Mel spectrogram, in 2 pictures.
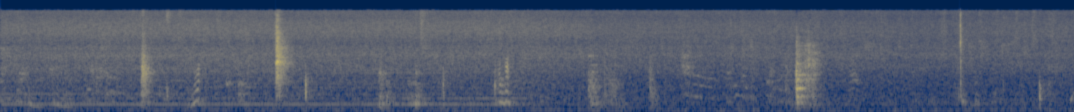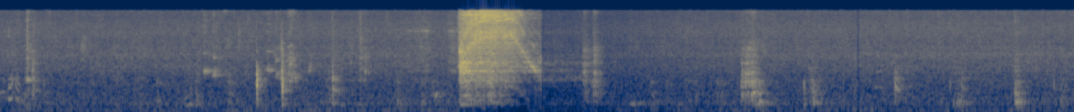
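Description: Flat wooden stick spreading and scraping glue onto wood blocks: repeated sticky scrapes and clicks, with light knocks as the blocks are handled and pressed together on a plastic-sheeted bench. A brief loud burst of noise about fifteen seconds in.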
